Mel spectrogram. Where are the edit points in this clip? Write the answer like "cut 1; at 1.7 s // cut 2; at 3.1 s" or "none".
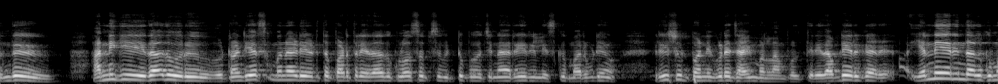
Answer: cut 1; at 9.0 s

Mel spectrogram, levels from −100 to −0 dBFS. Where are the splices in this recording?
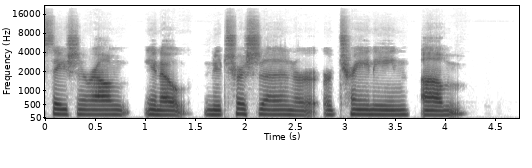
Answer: cut 1; at 3.7 s

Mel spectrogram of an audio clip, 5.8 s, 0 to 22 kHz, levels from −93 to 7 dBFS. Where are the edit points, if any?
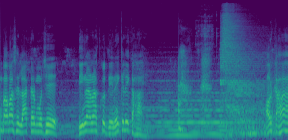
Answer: none

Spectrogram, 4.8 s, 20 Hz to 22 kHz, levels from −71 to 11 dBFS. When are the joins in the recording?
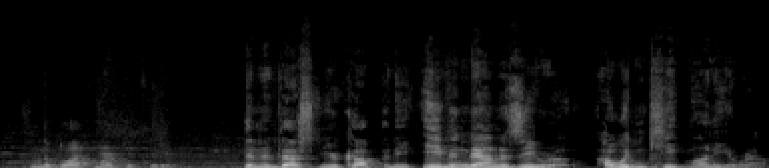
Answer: cut 1; at 1.5 s

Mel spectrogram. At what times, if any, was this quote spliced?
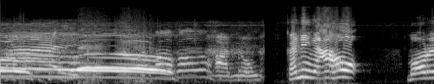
cut 1; at 2.7 s

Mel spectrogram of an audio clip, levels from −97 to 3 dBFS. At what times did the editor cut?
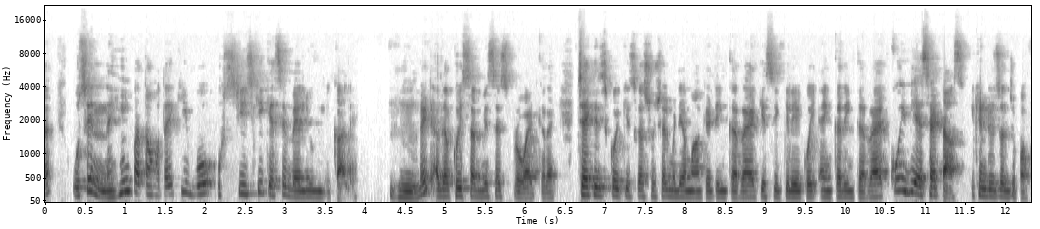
none

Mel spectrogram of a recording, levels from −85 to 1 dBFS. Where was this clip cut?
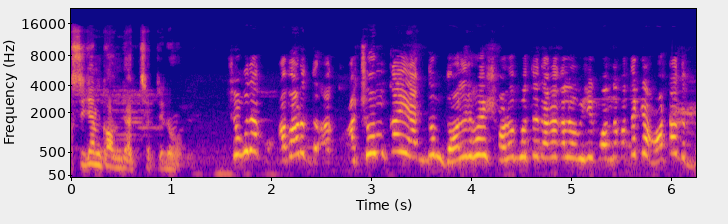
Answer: none

